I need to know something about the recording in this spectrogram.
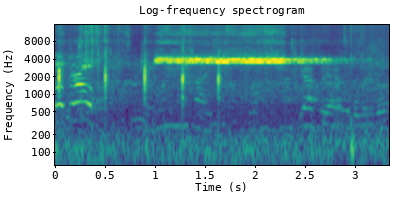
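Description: A referee's whistle blows a long blast.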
